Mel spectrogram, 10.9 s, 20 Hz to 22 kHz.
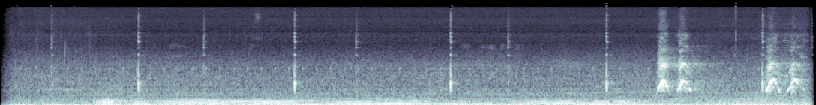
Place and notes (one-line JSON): {"title": "Centar, Rijeka, traffic", "date": "2009-06-01 20:50:00", "description": "Traffic sounds..and traffic light with acoustic signal(-:", "latitude": "45.33", "longitude": "14.44", "altitude": "10", "timezone": "Europe/Zagreb"}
